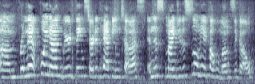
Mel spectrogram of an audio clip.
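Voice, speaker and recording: A loud woman's voice at a high pitch, with fairly even intonation and audible room echo. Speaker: program graduate giving testimony. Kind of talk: testimony.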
